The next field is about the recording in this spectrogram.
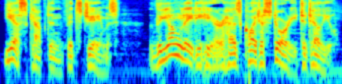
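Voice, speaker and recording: An actor playing a stern but fair-minded naval captain in a period audio drama, formal and authoritative. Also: male voice, mid-range voice, very animated, moderate pace, breathy edge. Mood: courteous, grave.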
